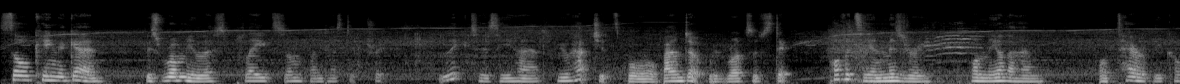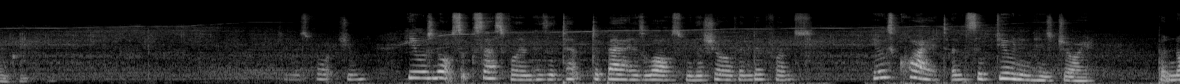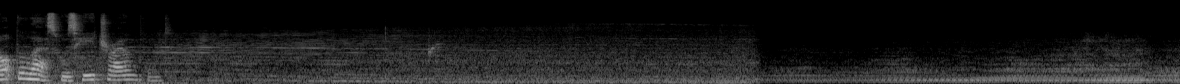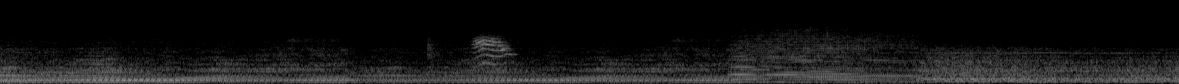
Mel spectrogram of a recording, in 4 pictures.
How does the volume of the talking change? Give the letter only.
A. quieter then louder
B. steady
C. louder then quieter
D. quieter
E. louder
B.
